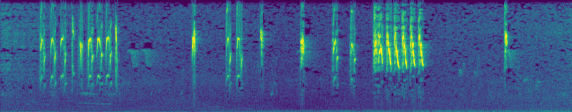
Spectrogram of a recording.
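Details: Lure recording of a crested jay: a rapid high chattering burst, scattered sharp single notes, then a second dense rattle of quick clicks and one last isolated chip, with low hum underneath.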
